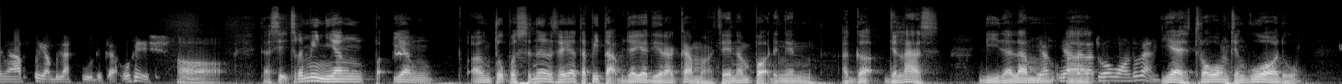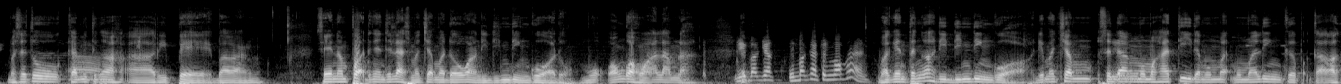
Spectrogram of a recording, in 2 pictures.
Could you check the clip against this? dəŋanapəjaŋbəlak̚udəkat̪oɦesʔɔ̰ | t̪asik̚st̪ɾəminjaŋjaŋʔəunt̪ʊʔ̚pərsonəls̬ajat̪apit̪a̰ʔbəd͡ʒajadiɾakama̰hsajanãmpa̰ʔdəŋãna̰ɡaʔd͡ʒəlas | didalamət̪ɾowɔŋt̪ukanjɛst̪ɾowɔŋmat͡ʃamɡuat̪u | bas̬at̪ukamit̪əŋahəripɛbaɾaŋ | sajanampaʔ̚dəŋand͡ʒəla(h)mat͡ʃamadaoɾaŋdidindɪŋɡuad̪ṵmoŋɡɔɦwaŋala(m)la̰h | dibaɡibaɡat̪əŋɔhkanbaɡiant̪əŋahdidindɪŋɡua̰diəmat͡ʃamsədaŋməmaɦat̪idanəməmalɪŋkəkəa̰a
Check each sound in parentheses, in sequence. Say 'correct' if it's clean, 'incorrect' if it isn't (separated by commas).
incorrect, correct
